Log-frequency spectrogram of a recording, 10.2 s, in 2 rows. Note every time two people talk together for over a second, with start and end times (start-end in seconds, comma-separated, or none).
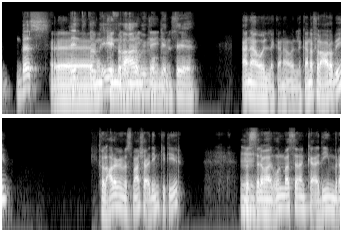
0.7-2.6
